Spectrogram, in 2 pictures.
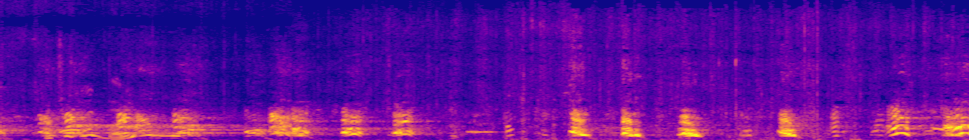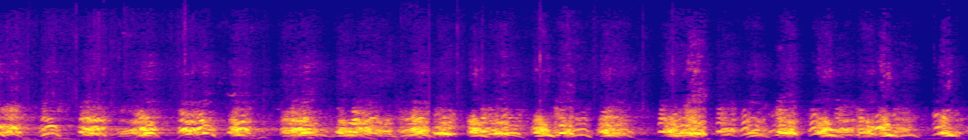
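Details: At three months old, puppy Rocky (Gray's Rack Em Willy x Blackstone's Ram-Paige) bays up at his first treed black bear, choppy yelping bawls in uneven bursts that settle into a steady, rhythmic chop of roughly two cries a second.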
